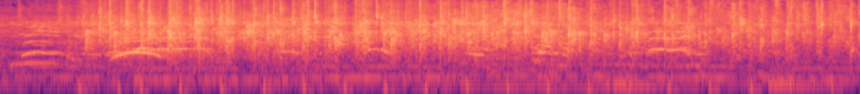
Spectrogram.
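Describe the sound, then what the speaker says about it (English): Enthusiastic applause with cheers from a crowd for the cast and crew of a short film, loud and sustained, with voices calling out over the clapping. "get a fair round of applause for the cast and crew"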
